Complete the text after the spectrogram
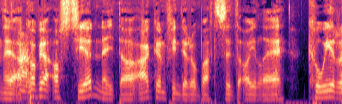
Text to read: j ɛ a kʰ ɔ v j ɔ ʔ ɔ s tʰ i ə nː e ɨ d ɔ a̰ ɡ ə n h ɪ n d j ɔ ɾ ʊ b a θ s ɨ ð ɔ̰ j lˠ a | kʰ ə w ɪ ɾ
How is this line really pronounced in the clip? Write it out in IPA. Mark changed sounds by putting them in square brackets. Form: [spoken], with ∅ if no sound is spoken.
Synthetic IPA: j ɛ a kʰ ɔ v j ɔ ʔ ɔ s tʰ i ə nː e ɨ d ɔ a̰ ɡ ə n [f] ɪ n d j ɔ ɾ ʊ b a θ s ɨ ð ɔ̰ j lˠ [ɛ] | kʰ ə w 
